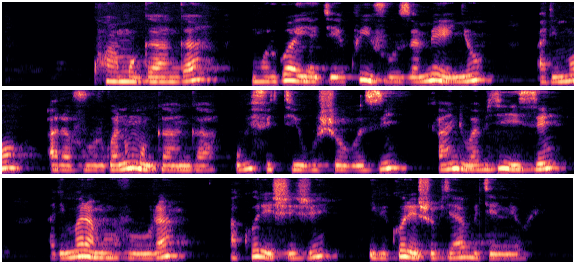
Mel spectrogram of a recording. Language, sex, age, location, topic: Kinyarwanda, female, 25-35, Kigali, health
